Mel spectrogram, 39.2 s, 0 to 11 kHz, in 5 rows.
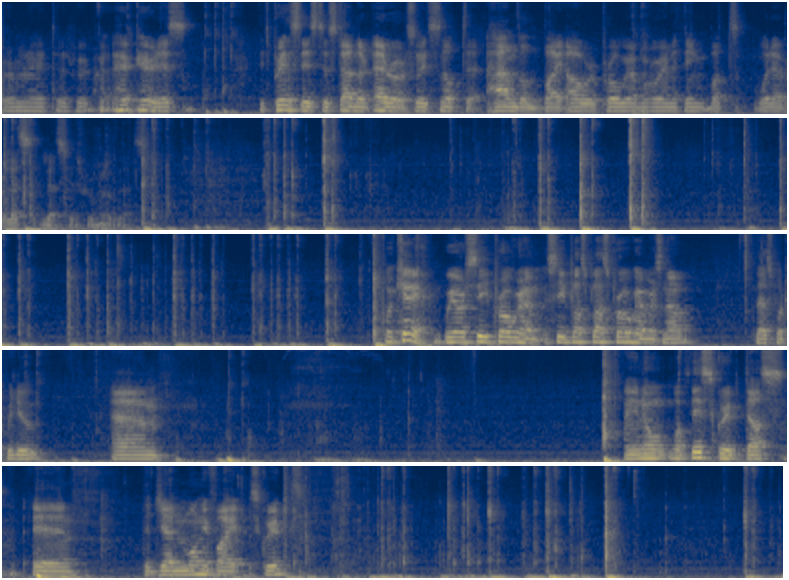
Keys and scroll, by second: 15.6 super+\.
